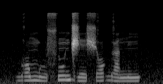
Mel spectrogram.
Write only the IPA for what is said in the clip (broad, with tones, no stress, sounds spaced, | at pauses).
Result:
ɡ ɔ˧ m u˨ s ũ˧ d͡ʒ e˨ ʃ ɔ˨˦ ɡ a˧ n ĩ˧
